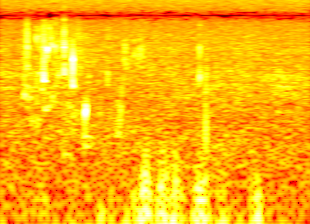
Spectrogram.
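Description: Water sloshing and small splashes around a large rainbow trout held at the surface, with irregular low rumbling on the microphone, strongest about a second in.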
